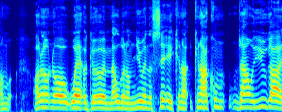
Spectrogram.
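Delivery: put-on poorly done Manchester accent. Act out a man new in melbourne asking to come along, in a bad manchester accent. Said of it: "the Manchester accent".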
